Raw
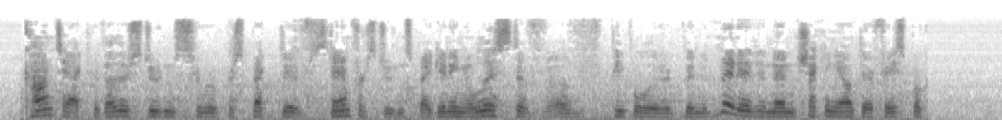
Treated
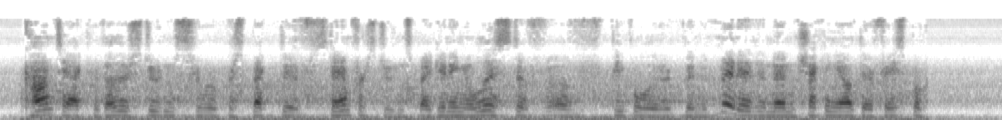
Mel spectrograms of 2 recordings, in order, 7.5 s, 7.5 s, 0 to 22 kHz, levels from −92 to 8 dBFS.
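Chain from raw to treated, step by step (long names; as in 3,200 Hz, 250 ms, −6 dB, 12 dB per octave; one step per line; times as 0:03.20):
drawn EQ curve 110 Hz 0 dB, 270 Hz −26 dB, 650 Hz +4 dB, 2,100 Hz +5 dB, 3,800 Hz −27 dB, 5,500 Hz +1 dB, 7,800 Hz −9 dB, 12,000 Hz +15 dB
level +3.5 dB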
